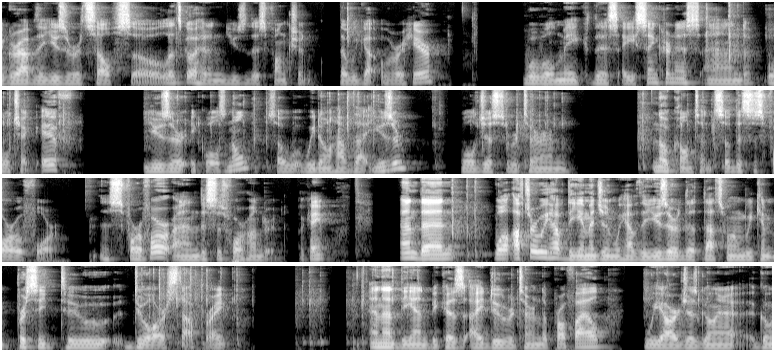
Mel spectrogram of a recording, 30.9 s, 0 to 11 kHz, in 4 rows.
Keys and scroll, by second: 2.0 ctrl+c, 4.7 alt+Return, 14.1 Return, 26.1 ctrl+BackSpace.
